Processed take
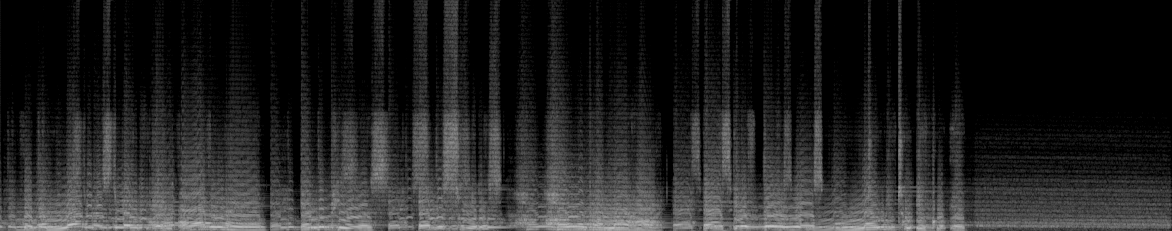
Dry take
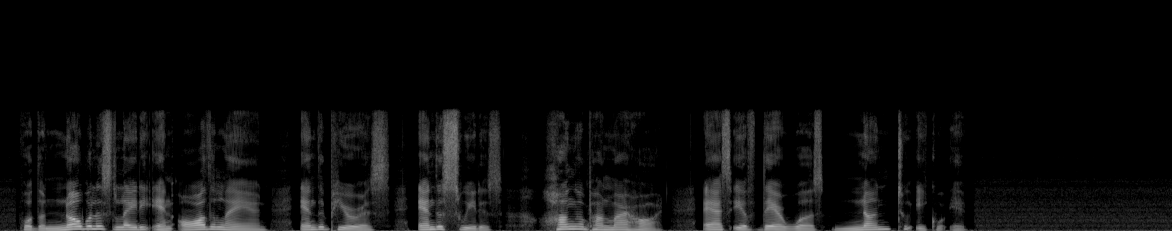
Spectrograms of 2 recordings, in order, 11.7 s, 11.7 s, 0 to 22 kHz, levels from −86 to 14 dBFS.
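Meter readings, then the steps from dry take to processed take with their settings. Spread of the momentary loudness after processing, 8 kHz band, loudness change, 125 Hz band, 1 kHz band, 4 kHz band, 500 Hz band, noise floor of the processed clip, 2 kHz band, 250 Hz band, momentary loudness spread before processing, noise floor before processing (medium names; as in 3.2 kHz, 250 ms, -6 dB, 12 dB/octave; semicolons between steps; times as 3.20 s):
22 LU, +7.5 dB, +8.0 dB, +2.5 dB, +7.5 dB, +10.5 dB, +11.0 dB, -42 dBFS, +10.5 dB, +5.0 dB, 16 LU, -65 dBFS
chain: band-stop 970 Hz, Q 17; de-hum 200.2 Hz, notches 22; gate with hold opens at -56 dBFS; high-order bell 530 Hz +13 dB; gain riding within 3 dB 2 s; waveshaping leveller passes 1; compression 6:1, threshold -19 dBFS, peak gain reduction 12.5 dB; overdrive pedal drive 31 dB, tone 4 kHz, clips at -9 dBFS; reverse echo 305 ms -8 dB; endless flanger 2.2 ms -0.37 Hz; trim -1.5 dB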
